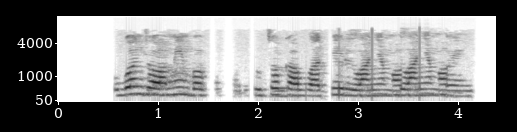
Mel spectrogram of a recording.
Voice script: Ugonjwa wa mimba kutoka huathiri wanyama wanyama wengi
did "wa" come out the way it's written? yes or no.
yes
